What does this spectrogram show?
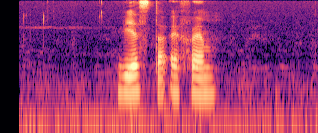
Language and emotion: Russian, neutral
